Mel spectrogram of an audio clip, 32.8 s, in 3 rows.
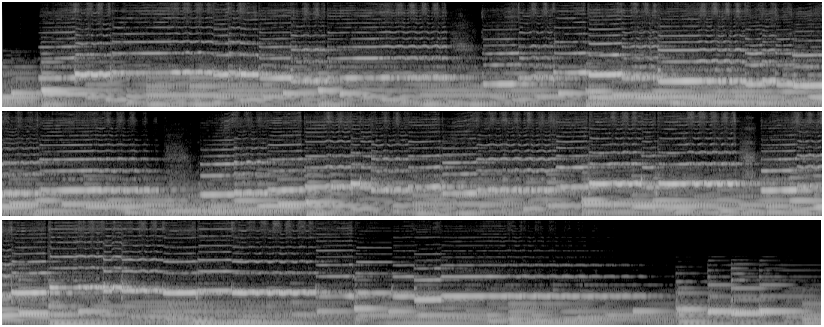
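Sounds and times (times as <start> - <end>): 
pan flute: 0.0 - 32.6.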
